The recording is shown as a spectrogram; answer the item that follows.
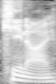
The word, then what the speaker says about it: Kenai: You grew up in Kenai, is it Kenai? Pronounced Kenai. Kenai.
